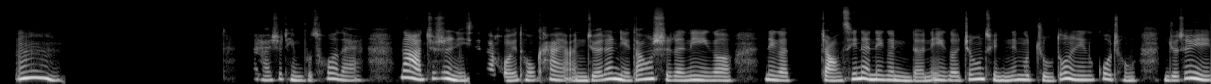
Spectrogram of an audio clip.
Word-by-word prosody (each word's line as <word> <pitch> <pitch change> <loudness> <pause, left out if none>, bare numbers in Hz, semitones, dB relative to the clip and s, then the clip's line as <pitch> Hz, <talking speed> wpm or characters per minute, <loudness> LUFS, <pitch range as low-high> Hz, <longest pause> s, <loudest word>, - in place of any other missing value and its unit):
嗯。 280 -7 +3 1.9
那 240 - -15
还 200 -1 -4
是 230 +5 -6
挺 215 -5 -1
不 190 +1 -8
错 255 +7 -3
的 205 - -2
诶。 190 +1 -8 0.4
那 305 -6 +5
就 250 +5 -3
是 275 -2 +4
你 190 -4 +2
现 - - -13
在 235 - -9
回 175 0 -2
头 195 -2 -4
看 215 +1 -2
呀， - - -5
你 180 0 +1
觉 190 +2 -1
得 250 +3 +3
你 235 -7 +6
当 230 +7 +2
时 240 -6 -1
的 190 -1 -2
那 195 - 0
一 200 -2 +1
个 185 -1 -2 0.3
那 225 -3 +2
个 190 -2 -1 0.3
涨 180 -2 +1
薪 255 +8 +2
的 270 -1 +6
那 225 -1 +4
个， 205 - +1
你 180 -3 +1
的 170 -1 -4
那 200 +3 0
个 190 -1 -2
争 235 +6 +2
取 235 -4 -1
的 185 - 0
那 190 +3 0
个 215 0 +3
主 190 -4 -4
动 265 +7 +2
的 255 - +5
那 210 -1 +2
个 210 - -1
过 235 +4 -2
程， 185 -4 -6 0.3
你 200 - -2
觉 190 - -2
得 - - -3
对 285 - +2
于 215 -5 +4
205 Hz, 280 characters per minute, -19 LUFS, 190-245 Hz, 1.9 s, 你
